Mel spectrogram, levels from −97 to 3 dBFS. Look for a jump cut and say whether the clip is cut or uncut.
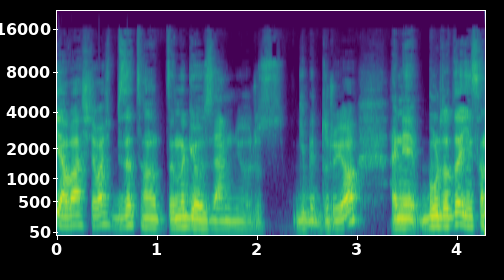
uncut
